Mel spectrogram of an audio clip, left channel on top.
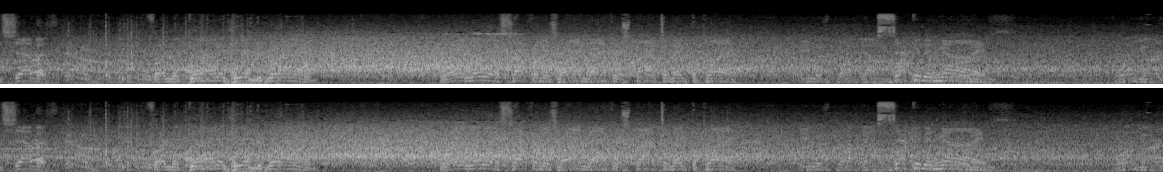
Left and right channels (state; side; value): normal; both; correlation 0.41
